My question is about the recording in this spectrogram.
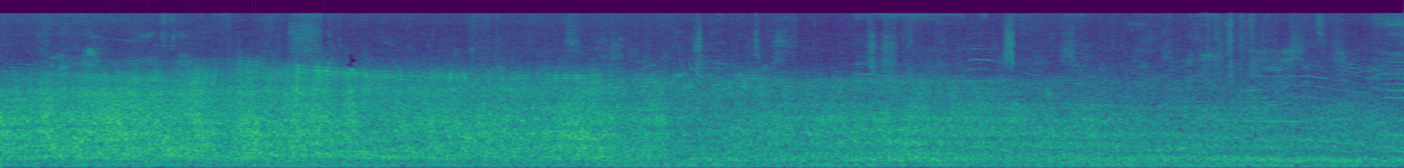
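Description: Engine noise of a four-aircraft formation flying past overhead: a steady rushing sound that is loudest over the first few seconds and fades from about halfway as the formation draws away.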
